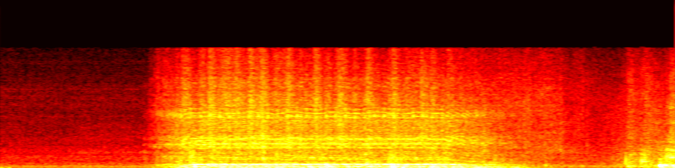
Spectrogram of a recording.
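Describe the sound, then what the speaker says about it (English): Washing machine motors driving a homemade robot spin up together, a steady loud electric whine and hum lasting about three seconds before winding down, recorded up close with no talking. "It's nice to see that the motors are able to spin at the same speed and torque in both directions"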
